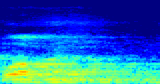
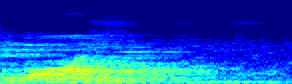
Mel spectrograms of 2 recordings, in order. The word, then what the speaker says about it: Vaughan: Here not Vaughan, but it is Henry Vaughan.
